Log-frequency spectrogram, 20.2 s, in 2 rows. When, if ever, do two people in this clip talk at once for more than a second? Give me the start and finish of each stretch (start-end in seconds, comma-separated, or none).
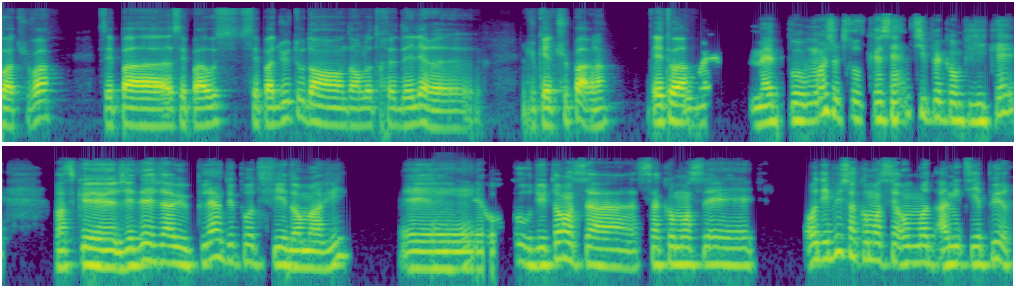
none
